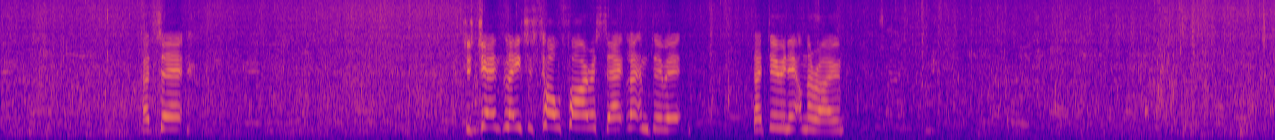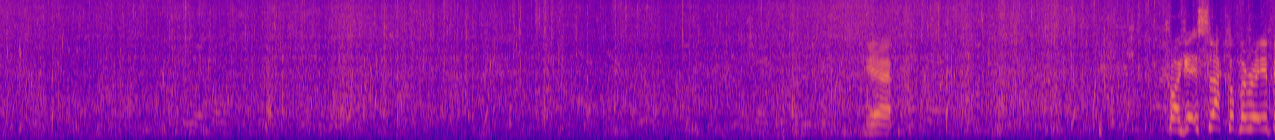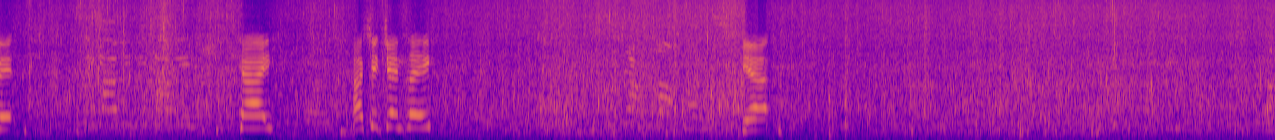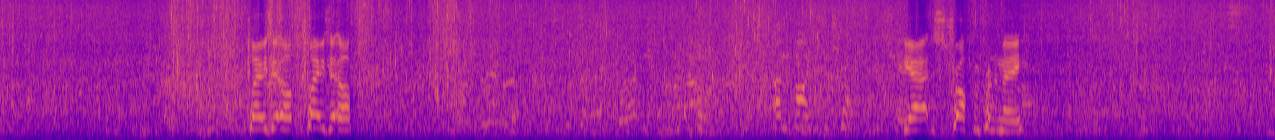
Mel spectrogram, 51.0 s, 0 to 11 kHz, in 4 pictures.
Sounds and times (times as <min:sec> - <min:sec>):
Stream: 0:00.0 - 0:51.0.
